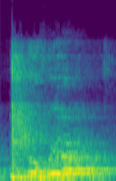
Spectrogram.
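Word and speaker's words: Ctenophora: अच्छा, non coordinate group को बेटा कितने ग्रुप में बांटा गया है, पॉलीफेरा, सिलेंट्रेटा, टीनोफेरा, टीनोफोरा, बेटा यहाँ पर सिलेंट्रेटा है, टीनोफोरा सी साइलेंट है यहाँ पे, ओके।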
